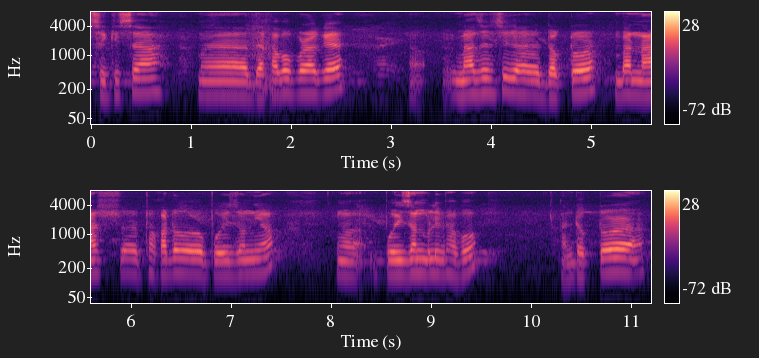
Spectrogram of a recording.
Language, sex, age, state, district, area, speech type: Assamese, male, 30-45, Assam, Dhemaji, urban, spontaneous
